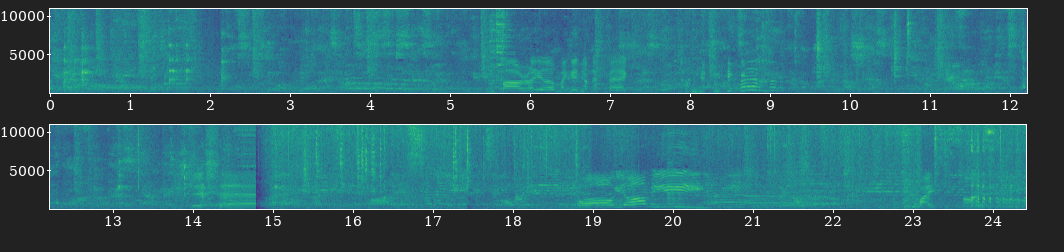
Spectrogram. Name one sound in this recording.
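Young women chat with animation nearby.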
